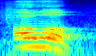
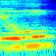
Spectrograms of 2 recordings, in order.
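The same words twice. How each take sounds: First: Its tones give the word naming a place. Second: Its tones give the word meaning money. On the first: It names a town. "Owo is a place in Ekiti" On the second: It means money. "Owo means what? Money"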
